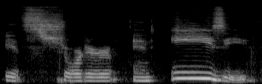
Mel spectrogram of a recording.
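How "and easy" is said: "easy" drawn out slowly on its first vowel; slow, stretched "easy" for students. Shown as a demonstration. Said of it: "is longer and louder".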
